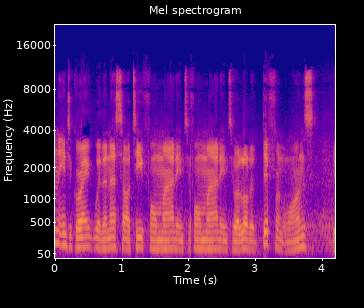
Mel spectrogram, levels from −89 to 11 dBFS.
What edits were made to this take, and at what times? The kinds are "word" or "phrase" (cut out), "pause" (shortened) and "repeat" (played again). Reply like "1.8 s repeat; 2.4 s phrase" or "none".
2.0 s repeat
